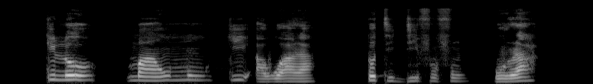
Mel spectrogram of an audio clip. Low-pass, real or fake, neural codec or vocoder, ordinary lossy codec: 14.4 kHz; fake; vocoder, 44.1 kHz, 128 mel bands, Pupu-Vocoder; none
